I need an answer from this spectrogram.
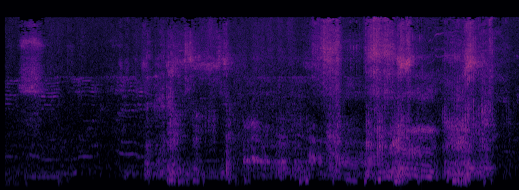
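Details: A Boston Terrier growls and grumbles in bursts while playing tug of war with a bulldog, with faint music and voices behind.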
